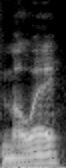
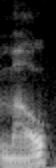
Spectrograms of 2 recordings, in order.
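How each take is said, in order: First: The final vowel is fully pronounced. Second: The final vowel is dropped. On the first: The speaker calls it right. "they were pronounced like fully" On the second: The speaker calls it wrong. "it's not mo"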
